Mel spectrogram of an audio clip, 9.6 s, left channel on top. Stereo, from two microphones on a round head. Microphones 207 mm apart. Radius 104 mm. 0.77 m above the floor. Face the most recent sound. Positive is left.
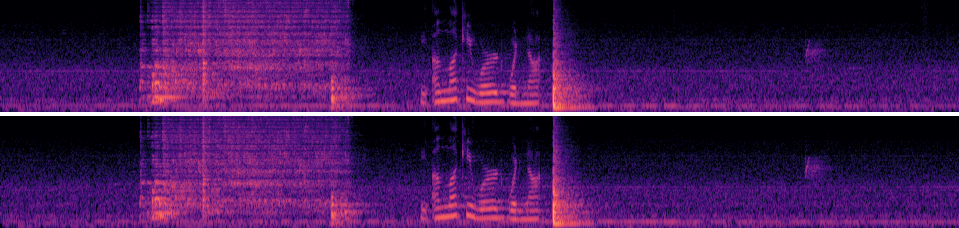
turn(degrees=-50)  # may be behind; listen again after turning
